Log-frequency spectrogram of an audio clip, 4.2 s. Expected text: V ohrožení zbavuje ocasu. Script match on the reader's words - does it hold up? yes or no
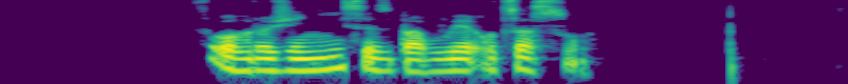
no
